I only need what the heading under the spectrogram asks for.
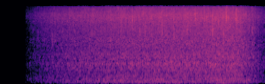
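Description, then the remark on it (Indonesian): Steady rain begins to pour down on the way to a bus stop after a brief silence, a dense hiss of countless drops spattering on surfaces, fairly loud and constant with no voices. “Di tengah perjalanan menuju halte, Hujan pun turun.”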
